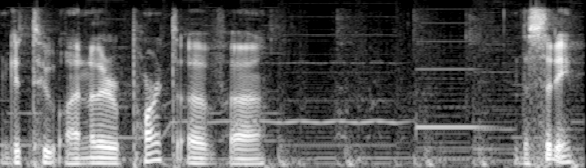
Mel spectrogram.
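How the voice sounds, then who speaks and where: A man, raspy from a cold, giving relaxed, halting commentary over a city-building game and often pausing with ums. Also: low-pitched, faint music behind. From Colorado. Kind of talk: casual gameplay commentary.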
